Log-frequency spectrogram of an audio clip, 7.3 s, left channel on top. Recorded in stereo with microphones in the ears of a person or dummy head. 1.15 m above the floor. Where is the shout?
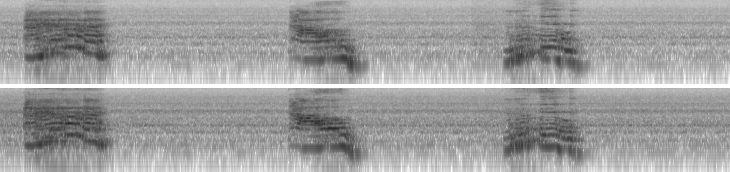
75° right (ahead or behind), 1.5 m; by 5.8 s 60° right (ahead or behind), 4 m.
